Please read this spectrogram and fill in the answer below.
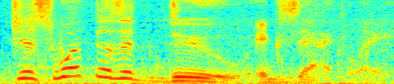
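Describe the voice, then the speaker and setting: A man's voice: medium pitch, wildly swooping pitch, normal speed, a little mellow, big-room sound, a little hiss or hum. An actor playing a cocky, wisecracking horseman warrior in a video game, sarcastic and irreverent. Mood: wry. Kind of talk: casual quips in video game cutscene acting.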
